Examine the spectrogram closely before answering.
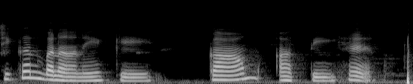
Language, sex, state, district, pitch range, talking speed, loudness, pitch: Hindi, female, Punjab, Fazilka, 160-210 Hz, 85 wpm, -21 LUFS, 180 Hz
